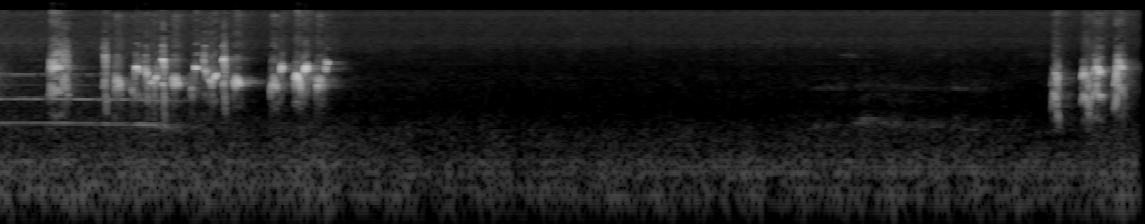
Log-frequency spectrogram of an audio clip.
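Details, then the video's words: Harsh ngeriwik chattering from a yellow-vented bulbul, used to teach long-tailed shrikes: a jumbled string of scratchy chirps for over two seconds, a long quiet gap, then another rough burst. "trucuk ngeriwik kasar isian burung CENDET"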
